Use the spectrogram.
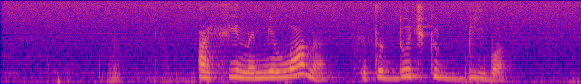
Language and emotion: Russian, angry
